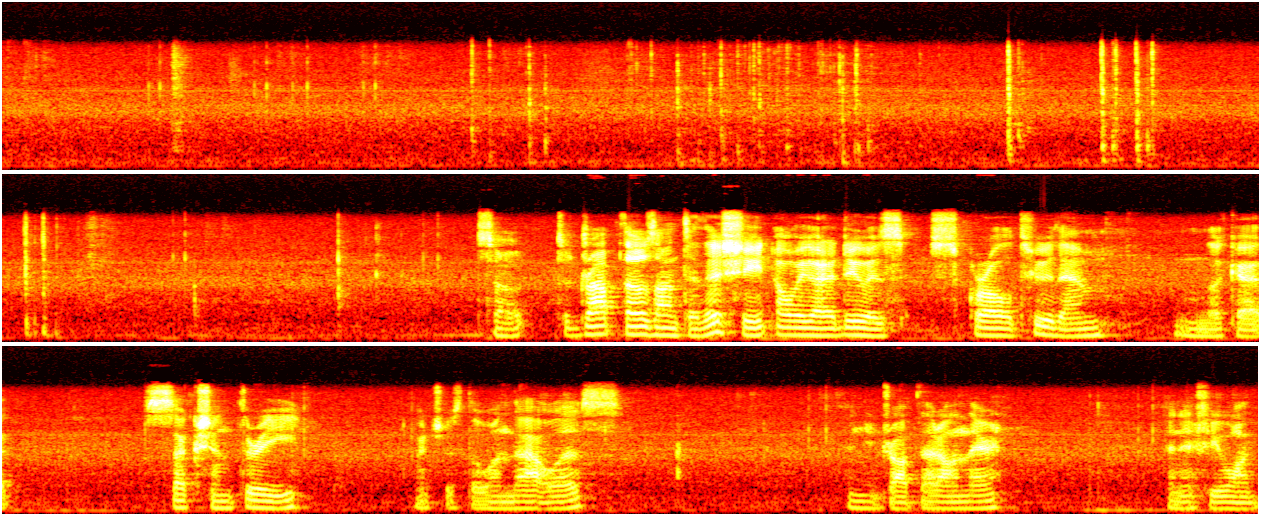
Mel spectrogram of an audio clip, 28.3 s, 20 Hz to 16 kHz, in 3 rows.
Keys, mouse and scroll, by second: 1.1 click, 2.1 click, 3.9 Caps_Lock, 4.7-10.1 typing, 10.6 click.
